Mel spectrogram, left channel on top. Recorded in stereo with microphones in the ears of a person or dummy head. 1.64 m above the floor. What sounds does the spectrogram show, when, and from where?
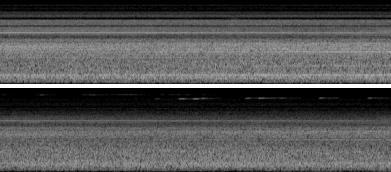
0.0 s a machine running: 45° left (ahead or behind)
